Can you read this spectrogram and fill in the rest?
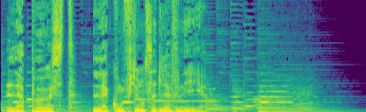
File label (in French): Signature Doux tendre; La Poste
